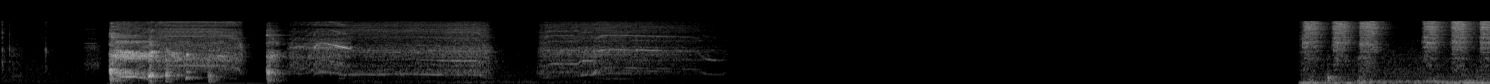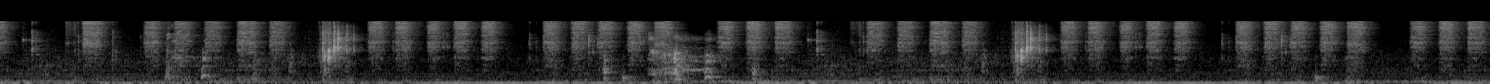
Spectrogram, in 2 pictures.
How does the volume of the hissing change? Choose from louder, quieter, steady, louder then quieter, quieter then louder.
steady.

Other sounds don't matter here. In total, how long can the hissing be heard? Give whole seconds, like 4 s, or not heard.
17 s.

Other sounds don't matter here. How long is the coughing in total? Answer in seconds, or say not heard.
4 s.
